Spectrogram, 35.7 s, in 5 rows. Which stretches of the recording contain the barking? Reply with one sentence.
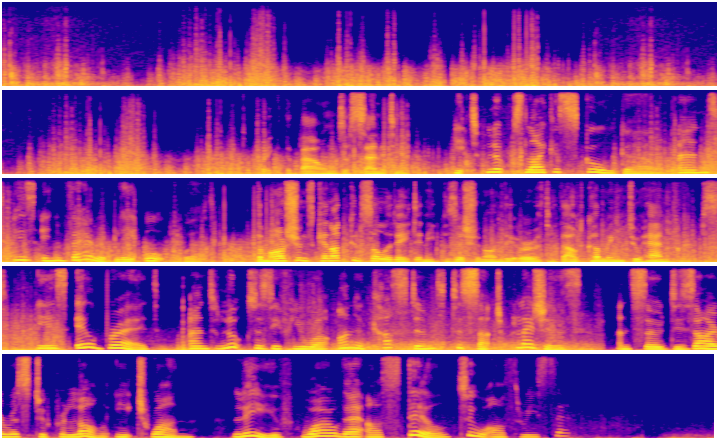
The barking can't be heard in this clip.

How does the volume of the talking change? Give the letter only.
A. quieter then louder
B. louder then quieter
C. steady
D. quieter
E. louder
C.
